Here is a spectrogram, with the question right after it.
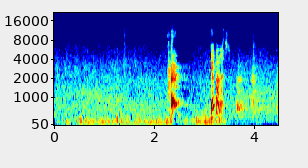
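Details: Shiba Inu puppies in their puppy room on June 22, a little frightened by the noise of an air conditioner being installed. Two sharp, high yelping barks come close together mid-clip, then a softer yip, over a low indoor rumble.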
